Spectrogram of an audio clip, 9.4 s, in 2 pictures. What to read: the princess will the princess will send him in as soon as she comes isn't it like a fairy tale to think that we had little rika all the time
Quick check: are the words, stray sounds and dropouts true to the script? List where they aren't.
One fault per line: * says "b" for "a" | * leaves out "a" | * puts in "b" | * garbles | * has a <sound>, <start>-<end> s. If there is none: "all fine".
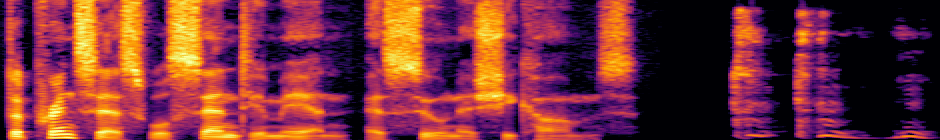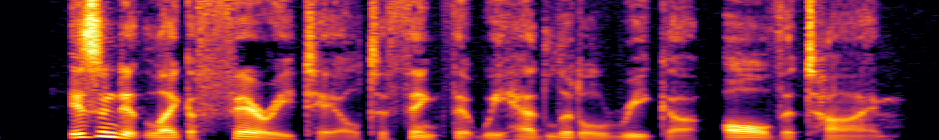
* leaves out "the princess will"
* has a throat clearing, 3.6-4.7 s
